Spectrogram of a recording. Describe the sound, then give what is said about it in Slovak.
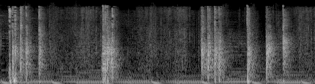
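Bubble wrap being popped: a handful of sharp, crisp cracks arriving singly and in quick clusters at irregular intervals, with faint low tones humming underneath and no talking. “Ono sa aj hovorí, že praskanie tých bubliniek je super antistresová aktivita, napríklad aj v pondelok ráno.”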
